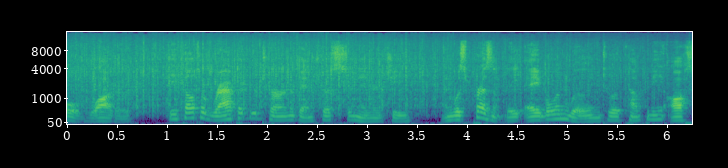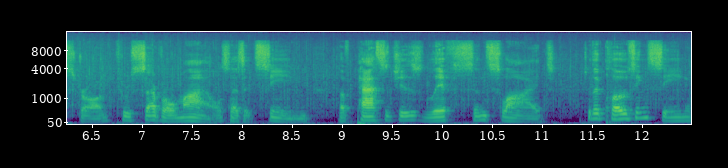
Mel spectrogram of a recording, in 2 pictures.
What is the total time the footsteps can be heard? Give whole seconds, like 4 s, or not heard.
not heard.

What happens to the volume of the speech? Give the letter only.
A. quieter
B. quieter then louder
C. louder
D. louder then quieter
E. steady
E.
